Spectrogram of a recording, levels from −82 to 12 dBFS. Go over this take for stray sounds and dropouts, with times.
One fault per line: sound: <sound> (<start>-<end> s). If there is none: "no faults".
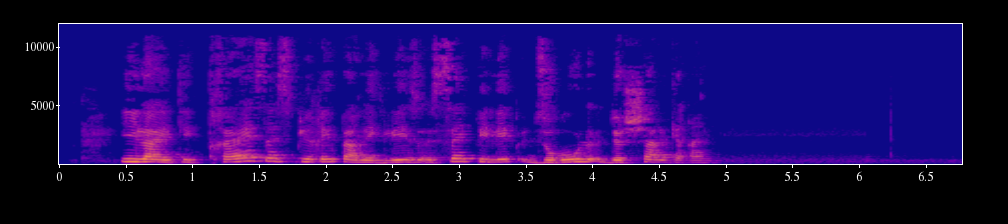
no faults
